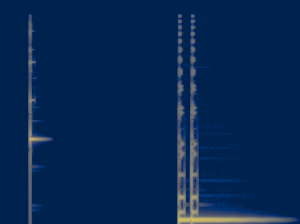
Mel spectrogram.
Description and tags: Correct and Incorrect Chime
Singular correct, and incorrect tones.
bell, chime, chimes, correct, ding, incorrect, quiz, tone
